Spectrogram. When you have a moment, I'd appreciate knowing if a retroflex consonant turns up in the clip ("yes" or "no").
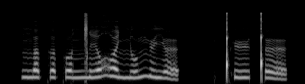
no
